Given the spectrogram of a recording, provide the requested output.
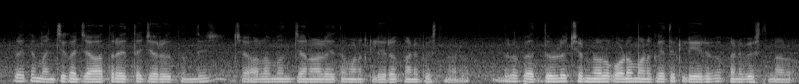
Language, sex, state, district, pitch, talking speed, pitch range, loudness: Telugu, male, Andhra Pradesh, Krishna, 125 Hz, 160 wpm, 120-135 Hz, -18 LUFS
